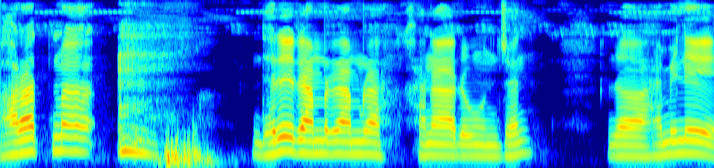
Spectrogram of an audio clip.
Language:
Nepali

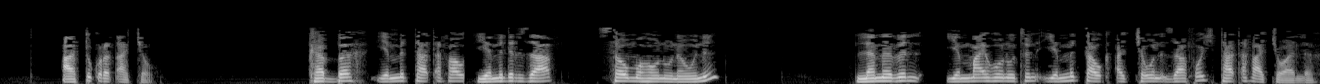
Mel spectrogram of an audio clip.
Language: Amharic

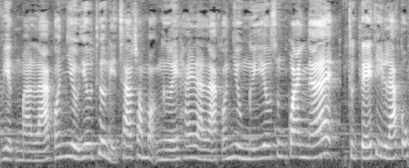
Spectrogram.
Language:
Vietnamese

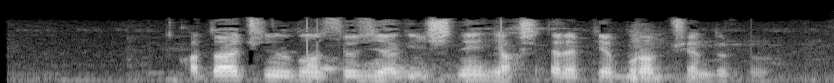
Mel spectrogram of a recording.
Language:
Uyghur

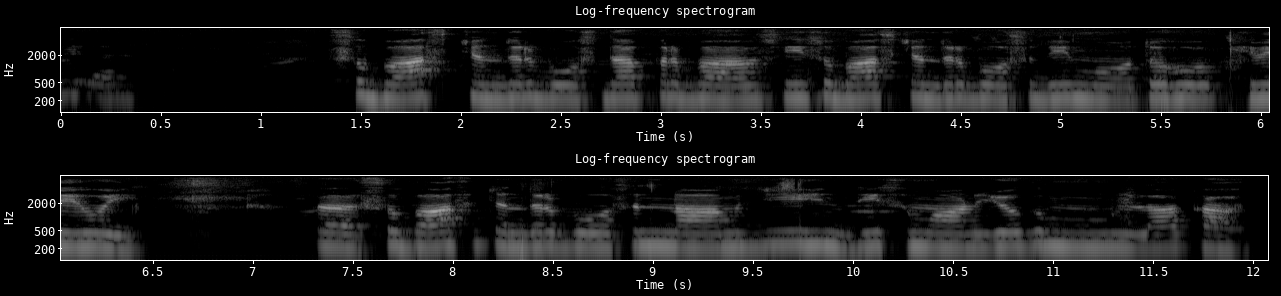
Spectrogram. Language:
Punjabi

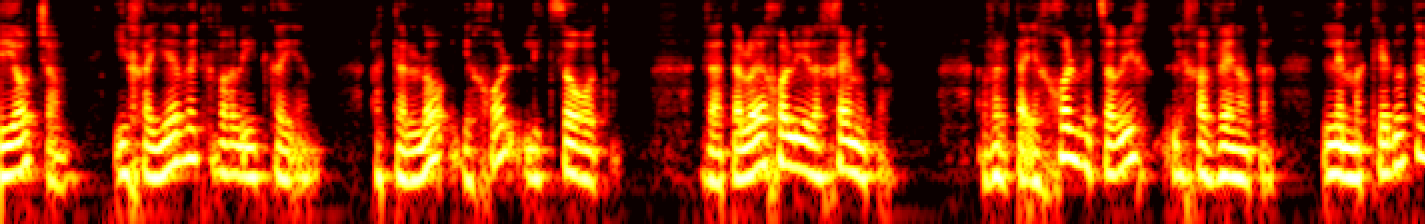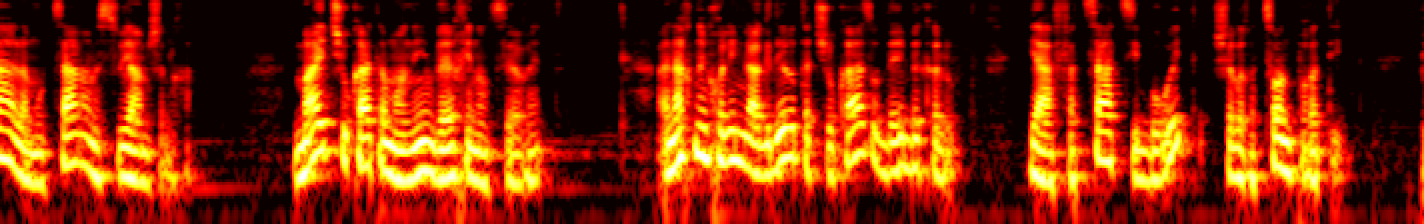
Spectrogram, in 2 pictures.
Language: Hebrew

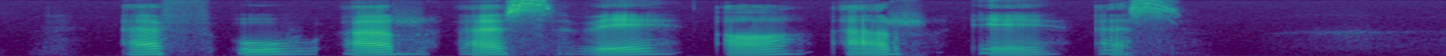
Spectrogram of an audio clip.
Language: Norwegian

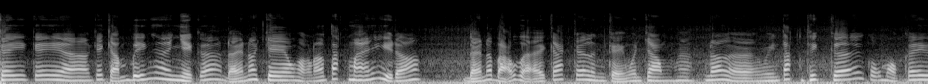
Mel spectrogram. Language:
Vietnamese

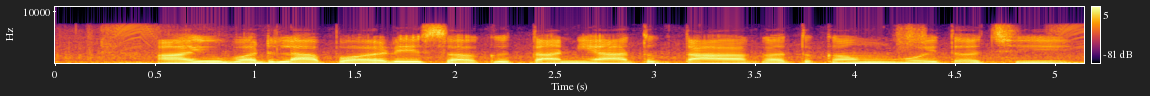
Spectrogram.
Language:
Maithili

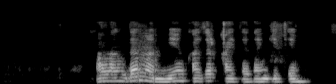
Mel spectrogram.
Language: Kazakh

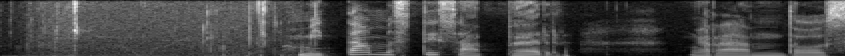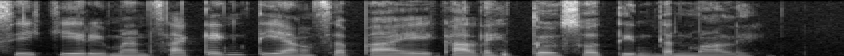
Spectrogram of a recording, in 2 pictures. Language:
Javanese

